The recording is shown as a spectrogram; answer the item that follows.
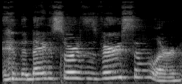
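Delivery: talking through laughter. Speaker explaining the knight of swords card, laughing while talking. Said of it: "I'm sorry, I keep laughing".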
